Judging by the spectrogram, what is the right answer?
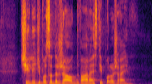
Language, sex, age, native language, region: Slovenian, male, 30-49, Slovenian, Zasavska region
